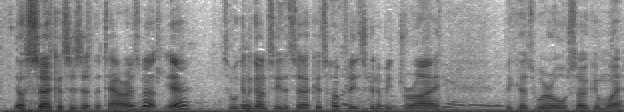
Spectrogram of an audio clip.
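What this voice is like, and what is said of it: English accent. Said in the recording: “my accent got really English as I've been over here. And normally it's half English, half Northern Irish, but apparently it's now all English”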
